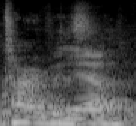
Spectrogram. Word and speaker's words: Tar Vizsla: Tar Vizsla? – Tar Vizsla.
